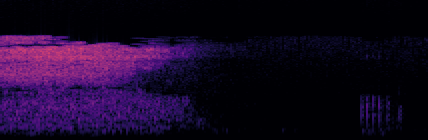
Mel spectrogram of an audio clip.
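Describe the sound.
A breath drawn in during a guided breathing exercise: a broad, airy hiss that starts strong and fades away over about a second and a half, then quiet.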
